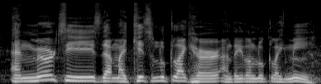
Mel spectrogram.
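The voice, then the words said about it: Spanish-accented English. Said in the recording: “I hope my accent is not a distraction, but my accent is a reminder of the unity ... investing in Spanish-speaking brothers”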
